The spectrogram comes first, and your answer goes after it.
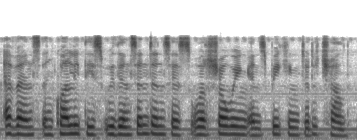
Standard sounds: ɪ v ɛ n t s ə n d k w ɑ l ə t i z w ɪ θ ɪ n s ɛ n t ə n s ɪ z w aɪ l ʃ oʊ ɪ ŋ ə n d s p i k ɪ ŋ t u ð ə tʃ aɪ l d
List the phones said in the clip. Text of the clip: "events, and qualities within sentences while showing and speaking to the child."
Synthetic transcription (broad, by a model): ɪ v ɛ n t s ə n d k w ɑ l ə t i s w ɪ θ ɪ n s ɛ n t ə n s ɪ s w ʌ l ʃ oʊ ɪ ŋ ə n s p i k ɪ ŋ t u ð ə tʃ aɪ l d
